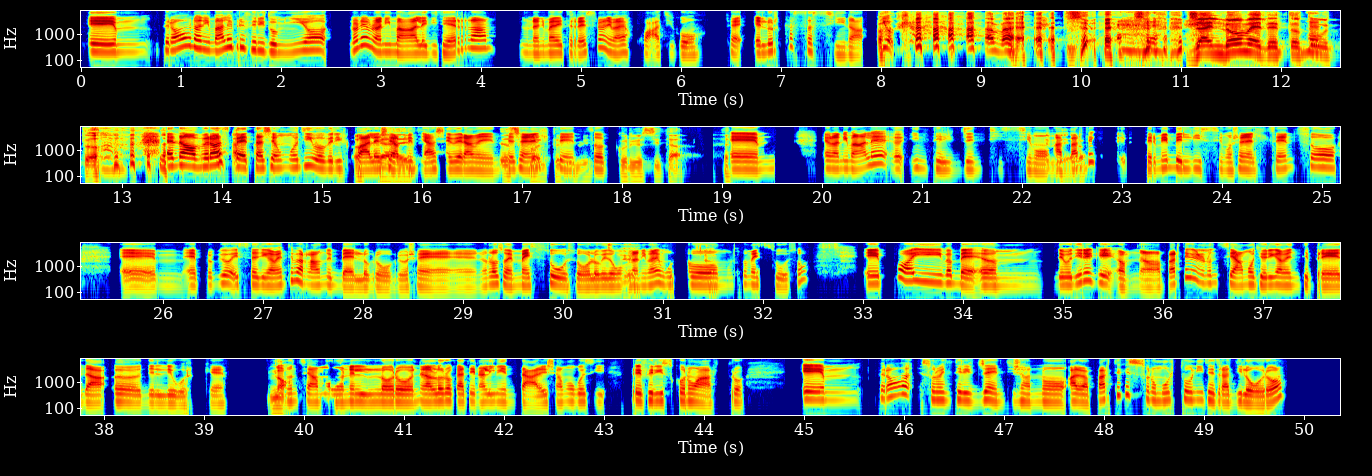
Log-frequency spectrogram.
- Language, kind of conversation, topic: Italian, podcast, Qual è un luogo naturale che ti ha davvero emozionato?
- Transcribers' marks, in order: laughing while speaking: "Ocha, beh"; "Okay" said as "Ocha"; "cioè" said as "ceh"; laugh; unintelligible speech; other background noise; chuckle; laugh; "cioè" said as "ceh"; "Cioè" said as "ceh"; chuckle; "cioè" said as "ceh"; "proprio" said as "propio"; "cioè" said as "ceh"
